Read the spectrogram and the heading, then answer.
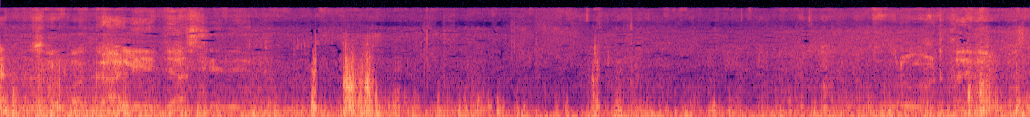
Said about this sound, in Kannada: ಸ್ವಲ್ಪ ಗಾಳಿ ಜಾಸ್ತಿ ಇದೆ.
